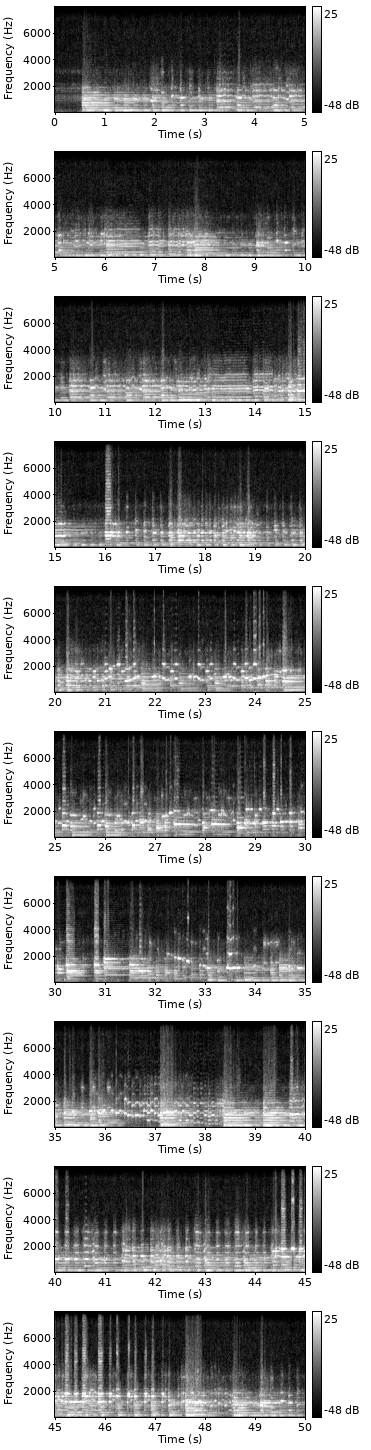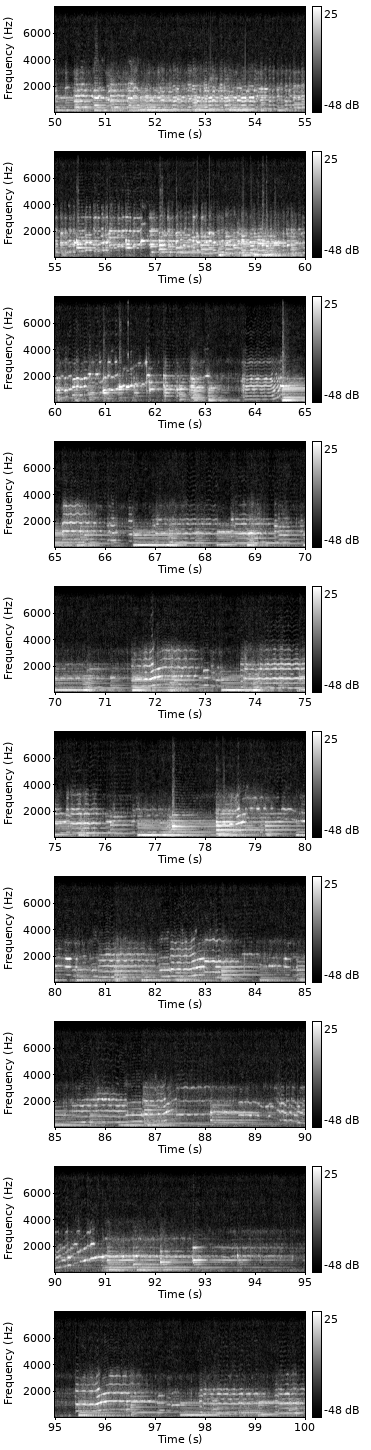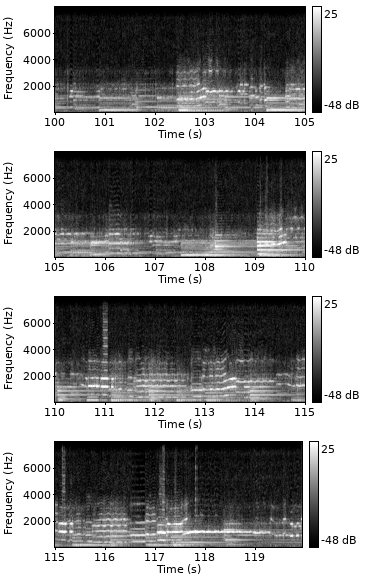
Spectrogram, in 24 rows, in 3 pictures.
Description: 蓄音機から流れる音を録音してみました!!
ノスタルジックな雑音混じりの音楽を
バイオリン
12インチSP盤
